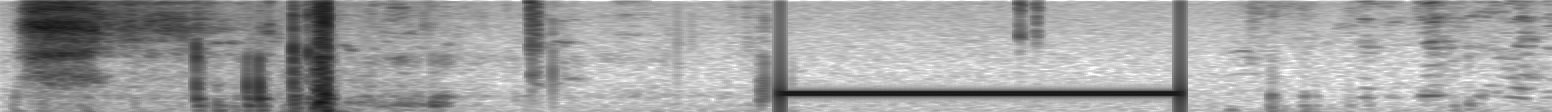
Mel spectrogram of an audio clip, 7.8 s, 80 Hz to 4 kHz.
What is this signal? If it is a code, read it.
Ringback tone (North America), 440 + 480 Hz.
